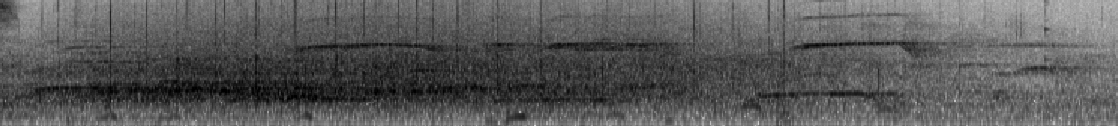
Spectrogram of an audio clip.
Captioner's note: cheers/applause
